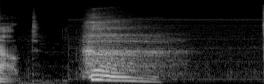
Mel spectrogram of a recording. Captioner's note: sighs happily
